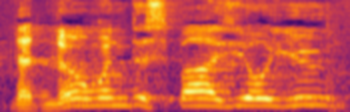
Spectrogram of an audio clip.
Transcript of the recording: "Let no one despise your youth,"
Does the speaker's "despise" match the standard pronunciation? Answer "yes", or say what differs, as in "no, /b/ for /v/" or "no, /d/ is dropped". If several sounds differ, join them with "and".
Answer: yes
